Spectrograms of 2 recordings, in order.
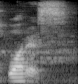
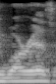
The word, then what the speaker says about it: Juarez: It's called Juarez. Or I guess you could pronounce it the lazy American way and say Juarez if you want to.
